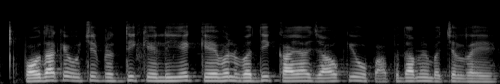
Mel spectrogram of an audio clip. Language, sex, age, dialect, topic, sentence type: Maithili, male, 18-24, Eastern / Thethi, agriculture, question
